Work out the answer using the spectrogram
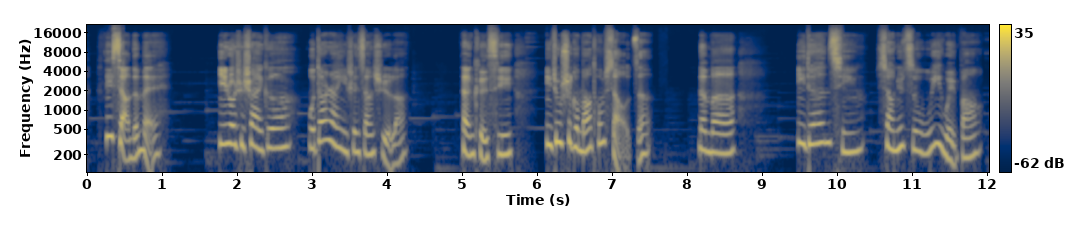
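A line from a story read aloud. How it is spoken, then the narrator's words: Sly laughing speech. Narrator (Chinese): 王峰邪笑了起来，忍不住说道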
